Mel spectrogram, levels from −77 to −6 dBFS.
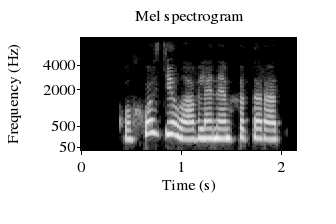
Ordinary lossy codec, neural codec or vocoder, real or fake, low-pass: AAC, 48 kbps; none; real; 7.2 kHz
